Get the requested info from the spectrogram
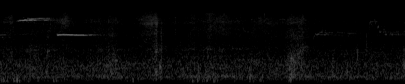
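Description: Faint outdoor background with a few short, high bird chirps, the loudest about half a second in, and some soft clicks and rustles.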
